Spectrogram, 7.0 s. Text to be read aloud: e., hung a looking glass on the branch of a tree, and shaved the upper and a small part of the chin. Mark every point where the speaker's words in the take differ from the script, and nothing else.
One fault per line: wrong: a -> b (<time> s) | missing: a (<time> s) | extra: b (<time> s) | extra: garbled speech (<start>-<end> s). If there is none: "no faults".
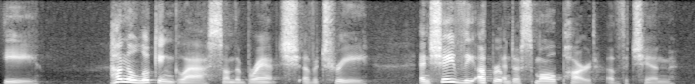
no faults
